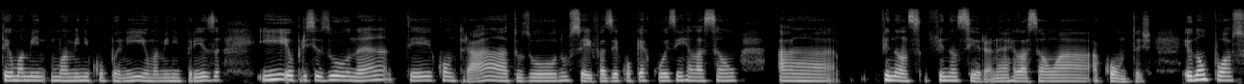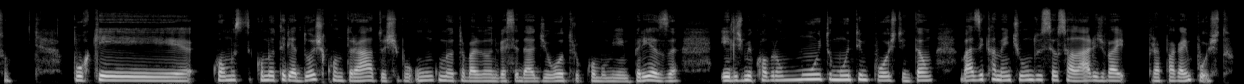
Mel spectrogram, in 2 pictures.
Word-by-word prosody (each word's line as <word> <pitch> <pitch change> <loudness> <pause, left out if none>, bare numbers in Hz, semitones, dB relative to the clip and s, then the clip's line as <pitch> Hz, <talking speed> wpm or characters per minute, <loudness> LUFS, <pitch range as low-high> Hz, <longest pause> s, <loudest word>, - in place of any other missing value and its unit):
ter 195 - +3
uma 185 0 +2
min 185 -1 0
uma 180 -2 -1
mini 175 +1 -1
companhia, 170 0 -3
uma 155 -1 -3
mini 160 +1 -2
empresa 170 +4 -2 0.4
e 220 +3 +3
eu 210 - +5
preciso, 195 0 +1
né, 190 +6 -1
ter 185 0 -1
contratos 170 -3 -2
ou 160 0 +1
não 180 +2 -3
sei 165 -4 0
fazer 160 +2 0
qualquer 165 +2 -3
coisa 170 +2 -1
em 185 - -1
relação 175 0 -1 0.4
à 165 -2 -1 0.4
finança 180 -6 +3
financeira, 180 -5 0
né, 150 0 -2
em - - -2
relação 150 -1 0
a 150 -1 -2
a - - -4
contas, 135 -5 -3 0.3
eu 195 - +6
não 220 +2 +7
posso. 190 -4 -1 0.6
Porque 180 -4 +3 0.2
como 195 +1 +1
se 210 +3 -7
como 200 -1 +1
eu - - +2
teria 195 -3 +3
2 200 +7 +1
contratos, 170 -2 0
tipo 165 0 -7
um 185 +2 -2
com 195 0 -3
meu 175 -2 0
trabalho 160 -3 0
na 160 - -1
universidade 155 -1 -2
e - - -1
outro 165 -1 -1
como 155 +1 -4
minha 150 -1 -4
empresa, 160 +2 +2 0.4
eles 180 +1 +3
me 200 - +4
cobram 195 0 -1
muito, 225 +3 +3
muito 210 +1 +4
imposto, 185 -6 -1
então 190 +5 0 0.3
basicamente 205 +1 +1
um 205 - +2
dos 210 0 -1
seus 200 -1 -1
salários 175 0 +1
vai 175 -1 +1 0.2
pra 165 - -2
pagar 170 0 +1
imposto. 200 +5 -4
175 Hz, 170 wpm, -23 LUFS, 160-195 Hz, 0.6 s, não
